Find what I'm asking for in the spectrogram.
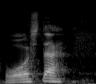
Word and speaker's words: Worcester: Is that how you say it? Mm-hmm. Worcester? – Worcester.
